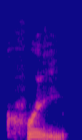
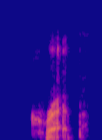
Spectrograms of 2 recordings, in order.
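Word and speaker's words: crêpe: Yeah, if you want to spell it the French way, you'll need to add a circumflex over the first E and pronounce it to rhyme with step, crepe.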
